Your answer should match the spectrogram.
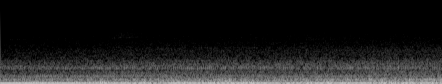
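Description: Cabin noise of a Peugeot car with a manual gearbox, accelerating gently on an urban road: a steady low engine and road rumble heard from inside, whose engine hum shifts slightly about three seconds in.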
